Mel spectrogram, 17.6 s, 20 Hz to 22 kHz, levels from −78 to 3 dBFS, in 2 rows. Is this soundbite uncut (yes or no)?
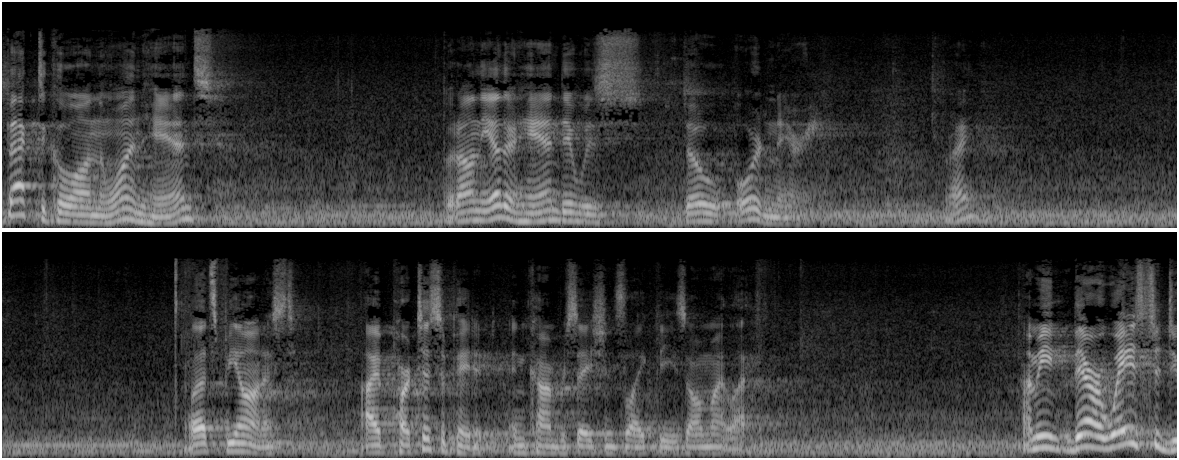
no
